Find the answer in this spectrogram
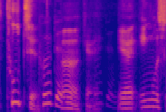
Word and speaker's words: Putin: How do you pronunciation? Putin. It's Putin.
